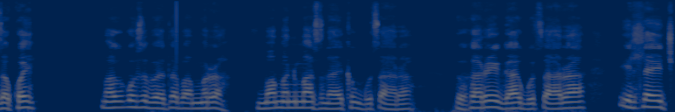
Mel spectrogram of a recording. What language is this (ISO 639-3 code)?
wji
